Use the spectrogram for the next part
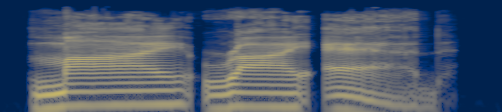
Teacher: this word has three syllables and the stress is on the first syllable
